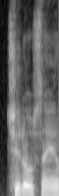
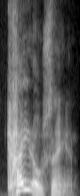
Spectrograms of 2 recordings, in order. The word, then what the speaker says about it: chitosan: kiesa saw one ounce and three ounces of chittosan or chitosan however you wanted to pronounce it and mike pointed out to me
